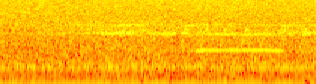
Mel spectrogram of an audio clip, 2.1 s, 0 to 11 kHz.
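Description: Faint, steady high whine from the SkyWatcher EQ6-R Pro's declination stepper motor slewing under the hand controller, starting about half a second in, with a second, lower tone joining briefly near the end. Both sound over a steady background hiss.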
